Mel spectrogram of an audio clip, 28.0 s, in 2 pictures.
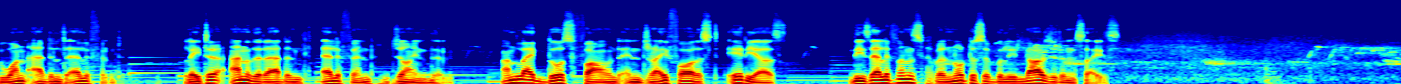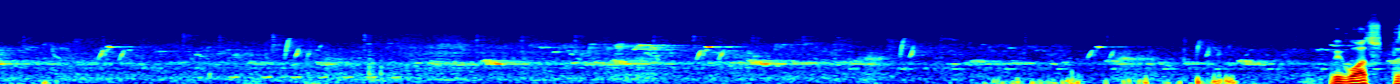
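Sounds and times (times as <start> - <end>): birds whistling and chirping: 4.6 - 5.0, 9.8 - 28.0.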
